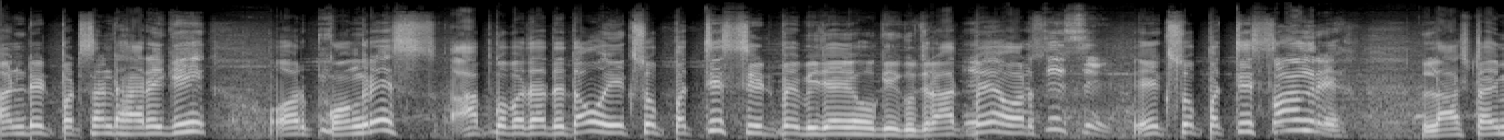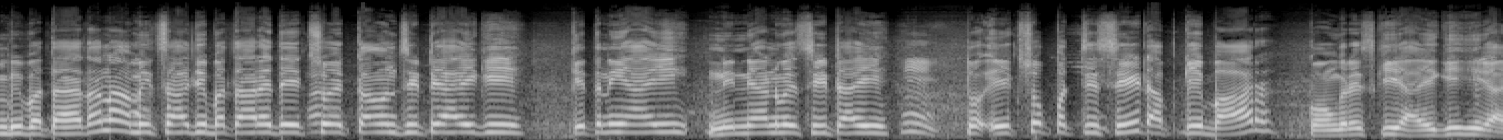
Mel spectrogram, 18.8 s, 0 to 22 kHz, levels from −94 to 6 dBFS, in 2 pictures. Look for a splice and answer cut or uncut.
uncut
